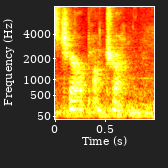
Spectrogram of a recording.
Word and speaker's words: Charaipotra: And Sona, do you mind um, pronouncing your last name for me? It's Charaipotra.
